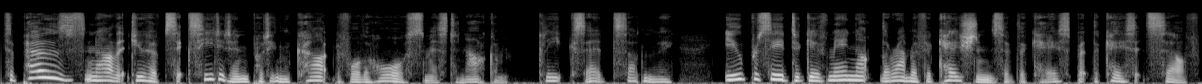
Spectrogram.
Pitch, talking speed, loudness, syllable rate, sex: 150 Hz, 165 wpm, -18 LUFS, 4.5 syllables/s, female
